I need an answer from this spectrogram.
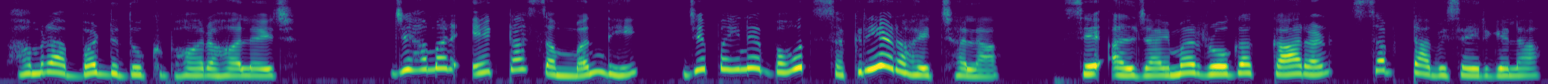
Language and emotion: Maithili, sad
